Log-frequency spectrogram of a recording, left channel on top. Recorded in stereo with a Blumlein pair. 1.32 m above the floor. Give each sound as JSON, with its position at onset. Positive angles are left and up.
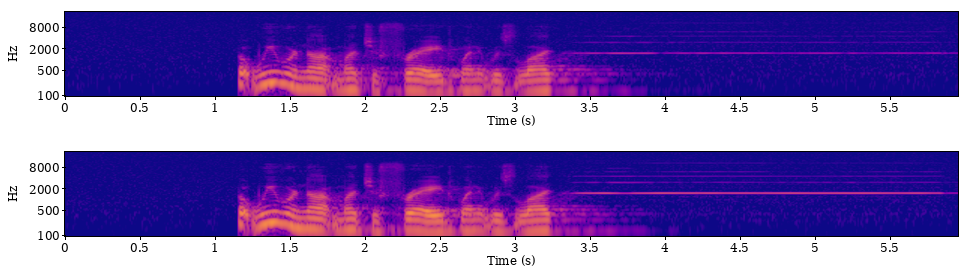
{"t": 1.1, "sound": "a woman speaking", "azimuth_deg": -10, "distance_m": 0.9}
{"t": 3.3, "sound": "a violin", "azimuth_deg": -70, "distance_m": 2.0}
